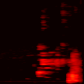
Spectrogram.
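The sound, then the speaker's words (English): A brief, quiet sip of water followed by a short gulp, with no talking around it. “I'm going to take a drink of water here.”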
